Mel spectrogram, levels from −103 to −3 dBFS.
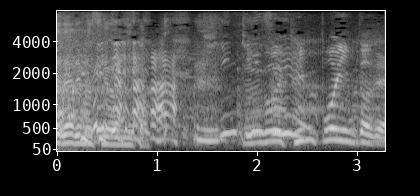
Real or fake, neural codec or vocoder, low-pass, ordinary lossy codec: real; none; none; none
